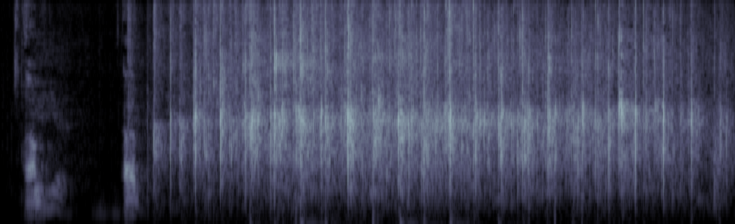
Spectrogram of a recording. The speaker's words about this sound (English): Had a little speech which was designed to culminate in a burst of applause. We've done the burst of applause, so I'll can the speech.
